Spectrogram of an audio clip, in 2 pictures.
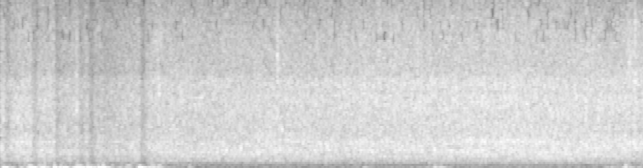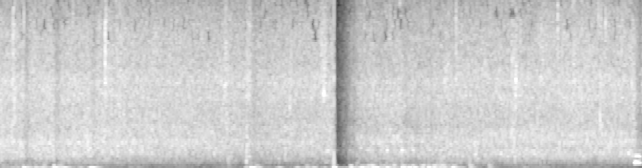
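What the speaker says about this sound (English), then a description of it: "it looks like we're about to do a river crossing" A river in Panthertown Valley rushes steadily during a hiking crossing, a continuous close wash of water with occasional low thumps of wind or handling.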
